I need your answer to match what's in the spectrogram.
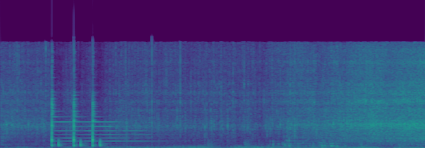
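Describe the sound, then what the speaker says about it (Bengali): Sliced bottle gourd drops onto spices frying in hot oil, a few clattering knocks followed by a rising, steady sizzle that grows louder and fills the rest of the moment. "এবার এই মশলার উপরে লাউগুলো দিয়ে দেবো।"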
